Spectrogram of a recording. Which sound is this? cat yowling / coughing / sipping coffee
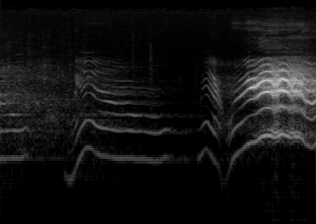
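cat yowling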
